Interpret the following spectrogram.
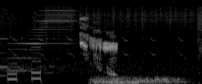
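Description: A short, falling, bird-like chirp about a second in, over a low rumble: a cartoon sound effect.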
